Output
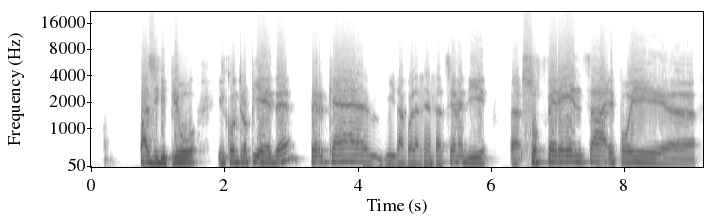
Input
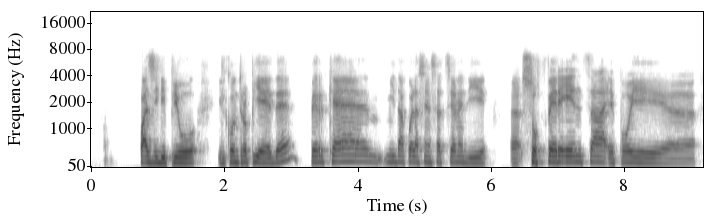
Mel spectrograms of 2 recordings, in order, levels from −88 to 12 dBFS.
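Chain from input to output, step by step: notches 50/100/150/200/250 Hz; 4.08–5.28 LPC vocoder at 8 kHz pitch kept; dynamic EQ 430 Hz, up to -8 dB, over -34 dBFS, Q 0.79; slew limiter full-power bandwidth 36 Hz

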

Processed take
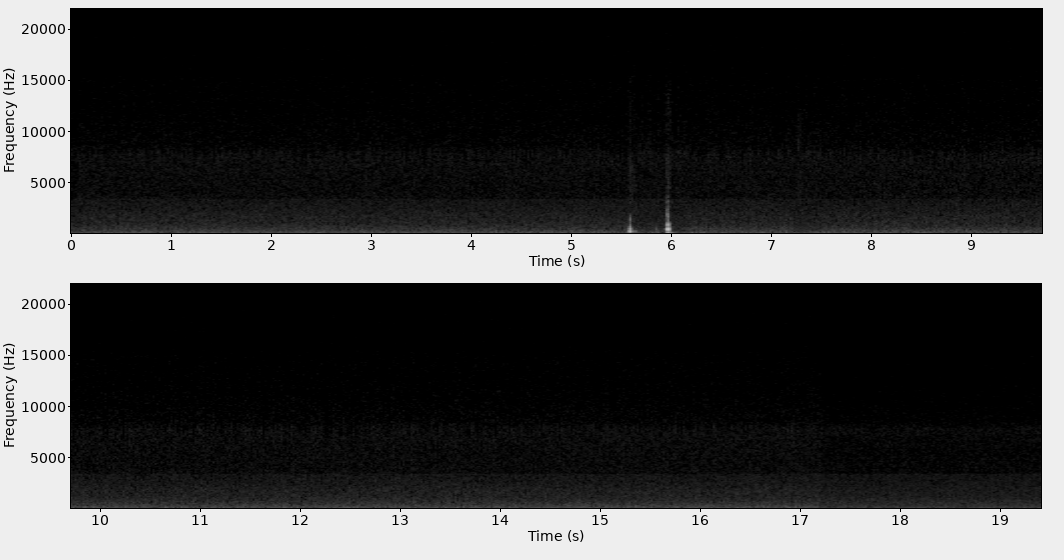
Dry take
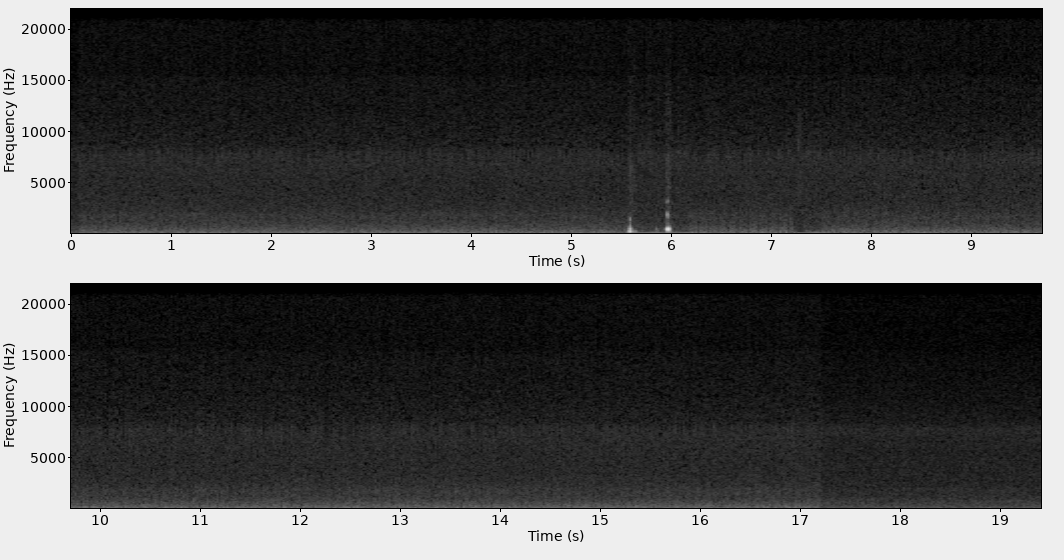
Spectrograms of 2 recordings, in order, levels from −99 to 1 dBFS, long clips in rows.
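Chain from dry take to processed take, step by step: tube stage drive 9 dB, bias 0.75; buzz 120 Hz, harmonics 28, -69 dBFS -3 dB/oct; gain -7.5 dB

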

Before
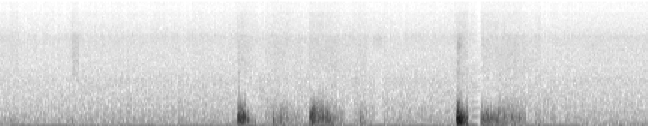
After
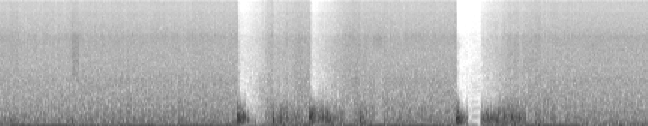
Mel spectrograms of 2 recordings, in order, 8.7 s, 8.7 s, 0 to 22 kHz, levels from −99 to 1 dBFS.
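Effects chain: compressor 8:1, threshold -47 dBFS, peak gain reduction 35.5 dB; gain +17.5 dB

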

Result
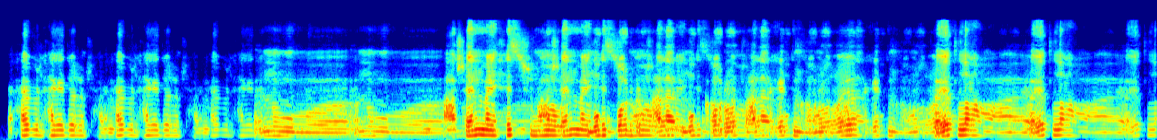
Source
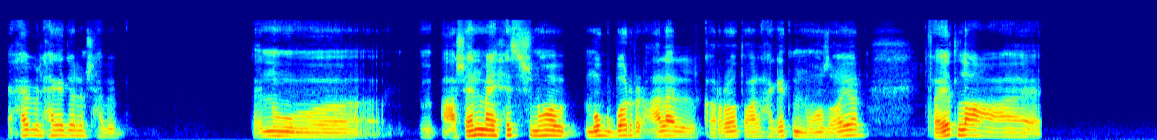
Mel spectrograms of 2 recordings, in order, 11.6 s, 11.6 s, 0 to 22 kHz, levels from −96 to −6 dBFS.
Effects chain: transient shaper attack +5 dB, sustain -7 dB; doubler 13 ms -6 dB; low-pass opened by the level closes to 630 Hz, open at -17 dBFS; high shelf 2200 Hz +11.5 dB; on a send: feedback echo 0.948 s, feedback 30%, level -4 dB

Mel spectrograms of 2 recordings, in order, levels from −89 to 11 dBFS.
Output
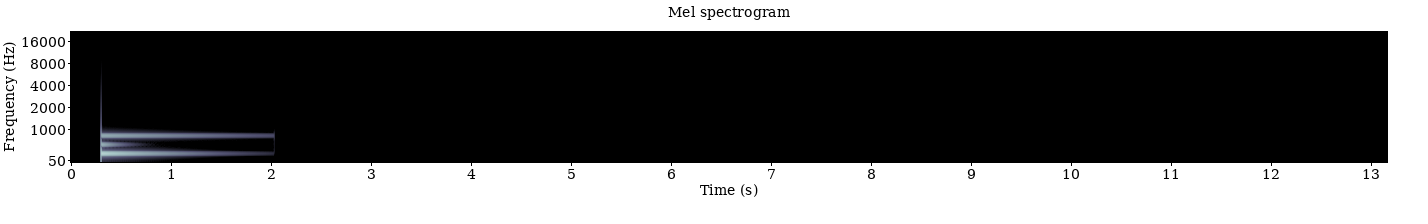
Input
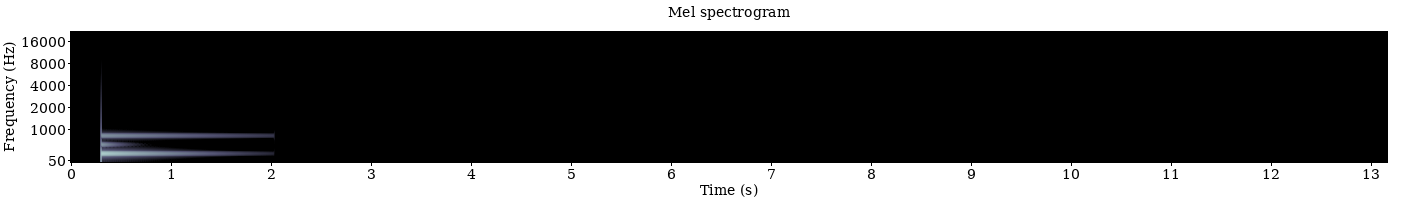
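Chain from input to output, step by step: band shelf 530 Hz +9.5 dB

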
